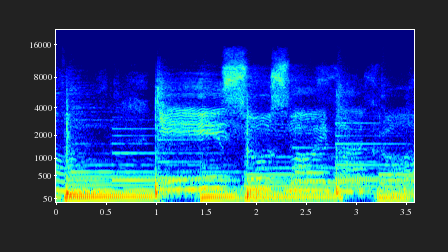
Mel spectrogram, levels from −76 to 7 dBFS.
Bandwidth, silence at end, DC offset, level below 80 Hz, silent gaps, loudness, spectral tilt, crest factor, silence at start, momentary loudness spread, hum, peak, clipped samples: 15 kHz; 0 s; under 0.1%; -28 dBFS; none; -22 LUFS; -5.5 dB/octave; 18 dB; 0 s; 5 LU; none; -2 dBFS; under 0.1%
